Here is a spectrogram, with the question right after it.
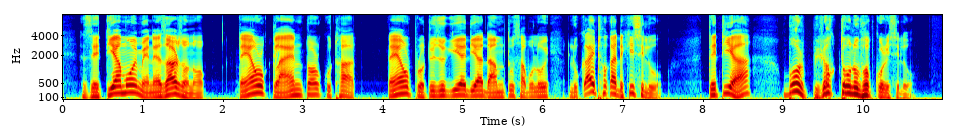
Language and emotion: Assamese, disgusted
